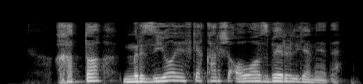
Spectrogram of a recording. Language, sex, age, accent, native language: Uzbek, male, 25-34, Surxondaryo, Uzbek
